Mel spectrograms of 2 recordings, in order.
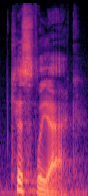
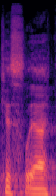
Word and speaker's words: Kislyak: There was a big deal about what the Russia ambassador Kislyak, I think that's how it's pronounced.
